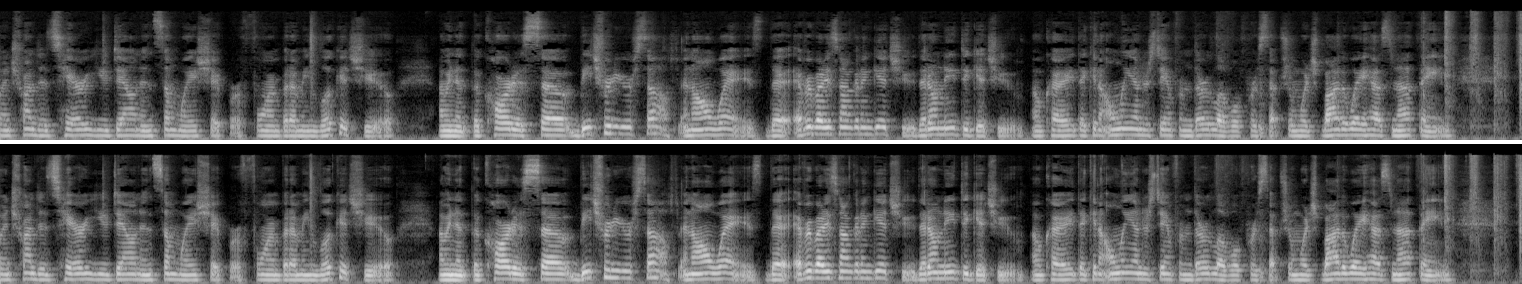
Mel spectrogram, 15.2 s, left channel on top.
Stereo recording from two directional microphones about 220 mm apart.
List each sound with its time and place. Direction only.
0.0 s speech: 40° right (ahead or behind)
